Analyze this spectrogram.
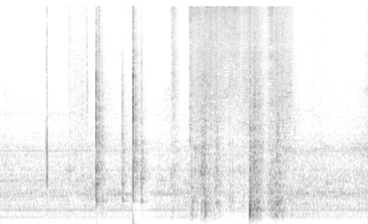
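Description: Handling noise from the plastic RC transmitter and the boat's foam packaging: several sharp clicks and knocks of hard plastic in the first two seconds, then a longer stretch of scraping and rubbing about three to four seconds in.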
